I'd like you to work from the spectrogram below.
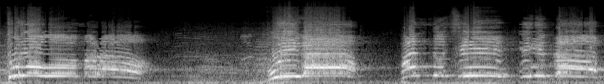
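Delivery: slow, high battle cry; rally the comrades, roar it; roaring rallying speech. Real, not acted.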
